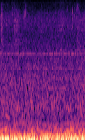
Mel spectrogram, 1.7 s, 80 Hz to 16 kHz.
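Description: An Airbus A330-900 engine spools up in Microsoft Flight Simulator, a steady dense low rumble with a faint higher whine, holding even and loud throughout.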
